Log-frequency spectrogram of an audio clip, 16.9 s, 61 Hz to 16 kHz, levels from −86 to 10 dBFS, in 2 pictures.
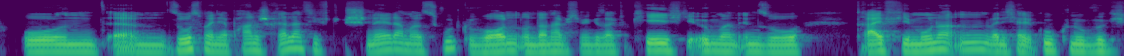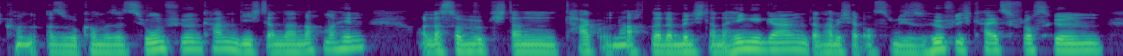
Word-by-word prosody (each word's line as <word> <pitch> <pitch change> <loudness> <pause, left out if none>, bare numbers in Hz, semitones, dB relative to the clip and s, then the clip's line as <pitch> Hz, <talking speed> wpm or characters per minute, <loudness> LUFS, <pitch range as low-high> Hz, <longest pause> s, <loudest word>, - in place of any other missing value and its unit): Und, 100 -1 +2
ähm, 95 -1 0
so 115 -1 +3
ist 125 - -4
mein 105 -3 +2
Japanisch 105 +1 -1
relativ 120 -4 -1
schnell 105 +4 -1
damals 105 -4 -2
gut 135 0 -3
geworden 100 +3 +3
und 100 - 0
dann 100 +1 +3
habe 100 - 0
ich 100 - -15
mir 100 - -3
gesagt: 95 -1 -1
„Okay, 115 -1 +3
ich 110 0 -3
gehe - - -4
irgendwann 105 -2 +1
in 100 0 -1
so 95 0 +1 0.4
3, 100 +1 +6
4 105 0 -1
Monaten, 120 +2 +2
wenn 100 - +3
ich 100 - -7
halt 100 - +1
gut 110 -2 0
genug 100 -2 +1
wirklich 100 -1 -2
Kon 200 0 -3
also 95 -1 -2
Konversation 100 +5 0
führen 130 -1 -2
kann, 130 -2 -2
gehe 105 - +2
ich 100 - -7
dann 100 - -1
da 100 0 +1
nochmal 115 +4 -3
hin“ 140 +3 -1 0.4
und 100 - -3
das 105 -3 0
war 105 -2 +3
wirklich 105 -1 -3
dann 100 -1 0
Tag 100 0 -3
und - - -5
Nacht, 190 - -2
ne? 100 - +4
Dann 95 0 +3
bin 100 - +4
ich 95 - -7
dann 95 - -3
da - - -1
hingegangen, 125 0 +2
dann 95 -1 -3
habe 95 - +1
ich 95 - -8
halt - - -3
auch 95 - -6
so 100 +2 -8
diese 90 -1 -4
Höflichkeitsfloskeln, 115 -2 0
105 Hz, 235 wpm, -24 LUFS, 100-115 Hz, 0.4 s, 3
